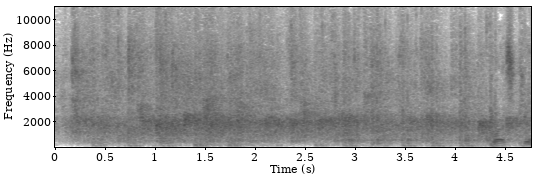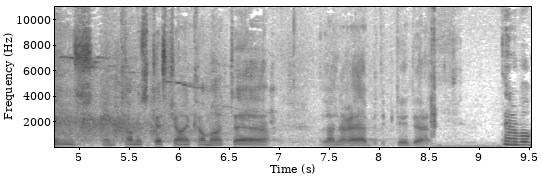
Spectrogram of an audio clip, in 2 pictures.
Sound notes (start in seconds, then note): 1.0 speaking Alternate Language; 1.9 some Applause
